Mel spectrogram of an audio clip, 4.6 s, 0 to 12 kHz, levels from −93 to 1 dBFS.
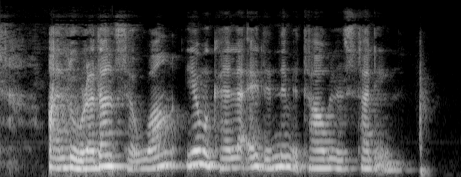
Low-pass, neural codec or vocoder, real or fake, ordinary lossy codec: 10.8 kHz; none; real; AAC, 64 kbps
